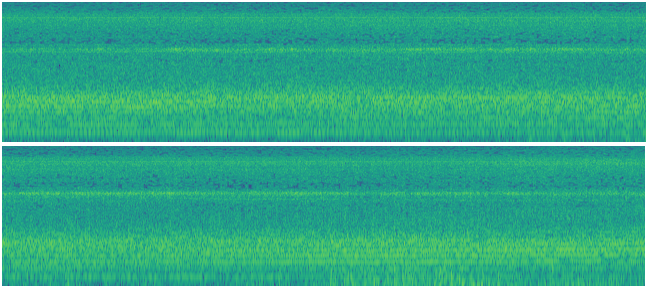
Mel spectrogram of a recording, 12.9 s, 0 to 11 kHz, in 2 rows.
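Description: Walkera Voyager 3 quadcopter's electric motors and propellers whining steadily in flight, heard from the camera mounted on the drone. A rougher low rumble joins about ten seconds in.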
